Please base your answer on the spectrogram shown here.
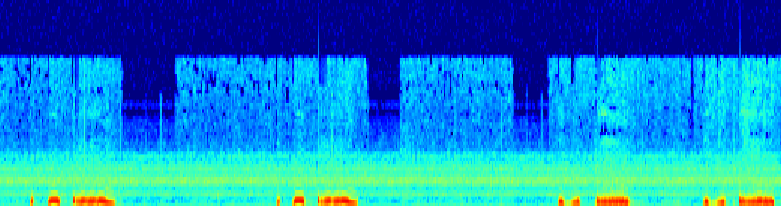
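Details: Four repeated phrases from a spotted dove calling to excite other doves. Each phrase has a short note and a hooked coo, then a long level coo ending in a downward slide, with silent gaps of two to three seconds.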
